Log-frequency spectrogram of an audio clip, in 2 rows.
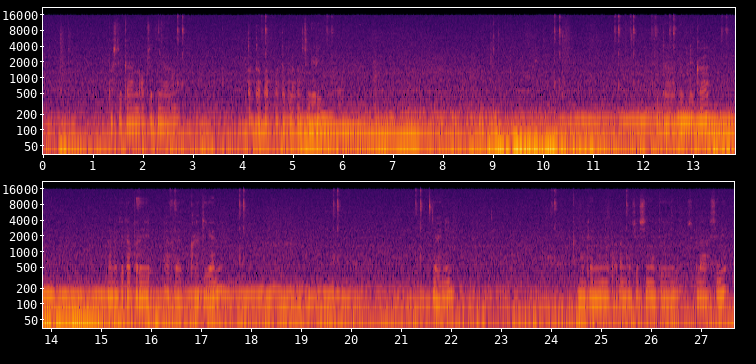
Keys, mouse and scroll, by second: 2.6 click, 4.3 click, 5.6 click, 9.0 d, 10.2 click, 11.4 click, 12.1 click, 12.5 right click, 13.5 click, 16.3 click, 17.7 click, 19.6 click, 21.2 click, 23.9 click, 25.4-27.6 drag.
